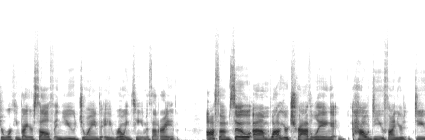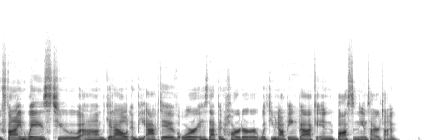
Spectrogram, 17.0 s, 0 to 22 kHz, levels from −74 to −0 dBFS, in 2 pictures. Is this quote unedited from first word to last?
no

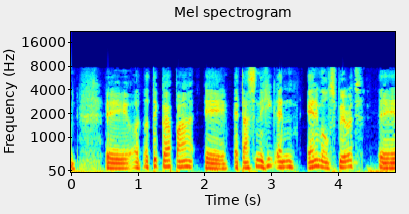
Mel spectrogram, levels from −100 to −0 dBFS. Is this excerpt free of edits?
no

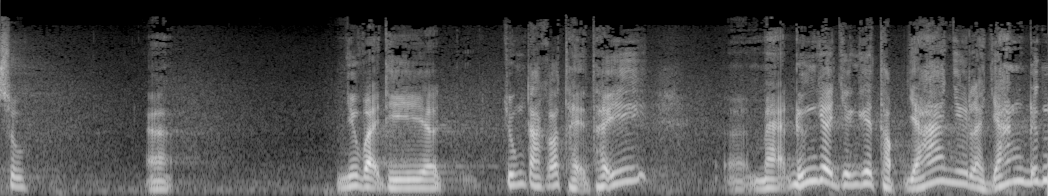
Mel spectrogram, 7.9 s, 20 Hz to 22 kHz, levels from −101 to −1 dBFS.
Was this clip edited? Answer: no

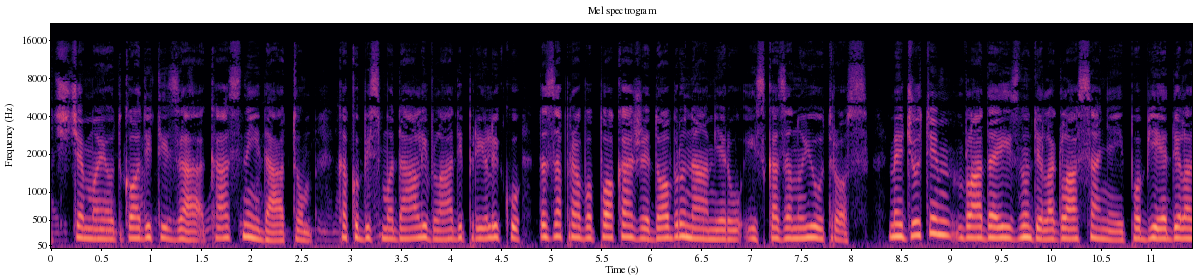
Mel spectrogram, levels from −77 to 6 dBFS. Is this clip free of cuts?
no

